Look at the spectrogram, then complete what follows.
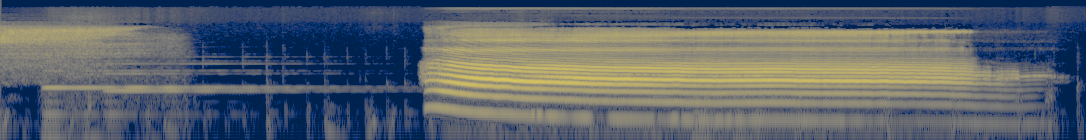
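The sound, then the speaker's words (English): After a soft breathy inhale, a voice sustains a loud, steady open-mouthed toning sound for about six seconds during a guided breathing exercise, resonating in the throat and chest, rich with overtones and sliding slightly lower in pitch before fading out. “And just let it resonate in the throat and in the chest.”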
